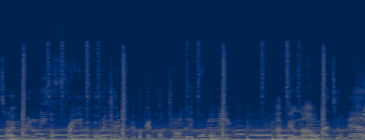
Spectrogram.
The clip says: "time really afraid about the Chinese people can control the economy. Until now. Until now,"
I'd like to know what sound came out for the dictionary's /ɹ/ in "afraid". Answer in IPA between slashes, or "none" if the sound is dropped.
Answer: /ɹ/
